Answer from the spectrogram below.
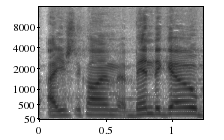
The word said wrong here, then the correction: Abednego: but I don't think that's actually got all the syllables in it. We're going for Abednego.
